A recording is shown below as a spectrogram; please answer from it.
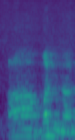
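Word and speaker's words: آمنّا: You can write down these 2 noons with a shadda like that. Amanna. Now it will be pronounced amanna.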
